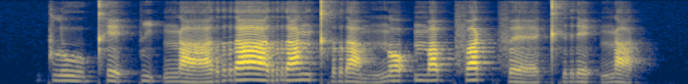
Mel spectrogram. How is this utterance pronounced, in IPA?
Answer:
kluː˨˩kʰe˨˩ʔpi˨˩ʔ ŋaː˩˦raː˥˩ra˥˩ŋ kʰra˨˩mnɔ˦˥ʔ ma˥˩p̚fa˥˩k̚fɛː˩˦ kʰre˨˩ʔŋa˨˩k̚

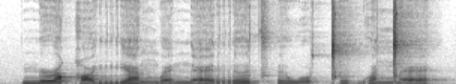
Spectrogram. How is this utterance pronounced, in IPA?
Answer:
nə˞qo̰ rʲaŋʷæ̰ næ̰ rət͡sʼɘwo̰ ǀɘɡʷaŋ͡ǀæ̰

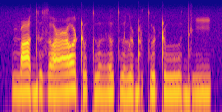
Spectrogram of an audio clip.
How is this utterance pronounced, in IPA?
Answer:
mɑ duzɔʕɔ ʈotʷɐ ɦə tʷɛluɖutʷi ʈuː dʱi

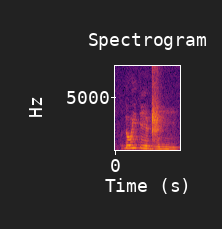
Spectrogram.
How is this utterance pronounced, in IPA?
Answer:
ɗʊjɗi ɖ͡ʐi

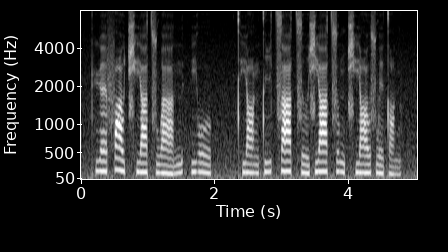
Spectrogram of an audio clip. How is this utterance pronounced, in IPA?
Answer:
pʰɥɛ˥ fɑ˥˩ʊ̯t͡ɕʰjä˧˥t͡swa˨˩˦n | jo˥˩ʊ̯ | t̪ʰjɑ˨˩ŋt̪i˧˥ t͡sä˥t͡sɹ̩˨˩ɕjä˥t͡sʊ˥˩ŋ t͡ɕʰjɑ˥ʊ̯swe˨ɪ̯t̪ɑ˩ŋ

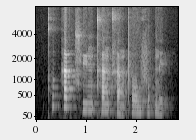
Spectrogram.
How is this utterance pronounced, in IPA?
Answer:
kʷʰɪ˥k̚hɐ˥k̚ t͡sʰyː˥ŋ t̪ʰɐ˧ŋt̪ʰɐ˨˩m pʰo˨wfʊ˨˥k̚ mɪ˧k̚

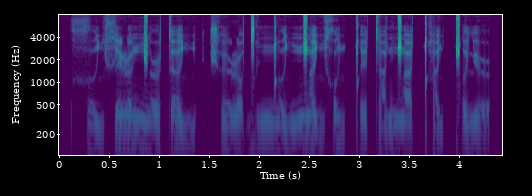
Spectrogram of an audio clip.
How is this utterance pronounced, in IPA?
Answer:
xɤʎxiɭø ŋ͡ǁə˞tɜʎ | t͡ʃʰøɭɔɡ͡ǀi ŋ͡ǃɤʎŋ͡ǁaʎxɔʎǃe taŋ͡ǁa ǃʰaʎǁɤlʲə˞

